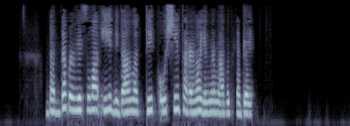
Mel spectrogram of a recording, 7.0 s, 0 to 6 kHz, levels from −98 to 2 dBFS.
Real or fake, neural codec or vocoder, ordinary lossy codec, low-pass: fake; codec, 16 kHz, 0.5 kbps, FreqCodec, smaller model; MP3, 24 kbps; 5.4 kHz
